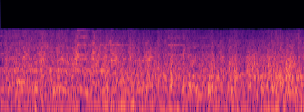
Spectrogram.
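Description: A locomotive rolls past, a loud, steady rumbling roar with rattling wheel noise and an audible Doppler effect that stays strong for the full three seconds, with no voices.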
